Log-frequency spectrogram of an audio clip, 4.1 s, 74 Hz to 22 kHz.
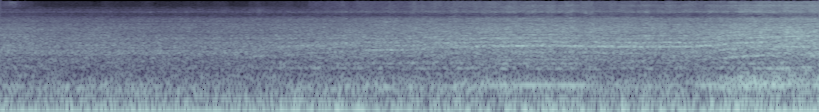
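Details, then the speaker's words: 2010 Mercedes E63 AMG at operating temperature, held at 1500 rpm after camshafts were taught in: steady low rumble with an uneven, stumbling exhaust pulse; bank one still misfiring despite everything replaced, a problem plaguing the car almost two years. "Nope. Nope. Nope. I cannot believe this. This is actually unbelievable. What is up with bank one?"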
